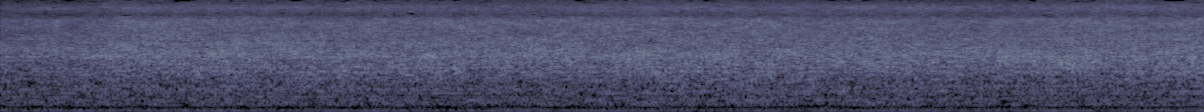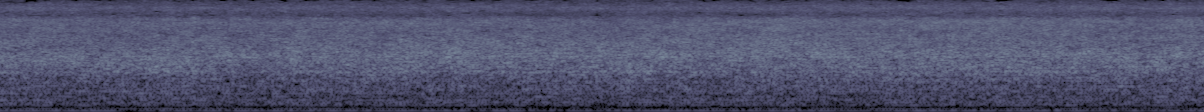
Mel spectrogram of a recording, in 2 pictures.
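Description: Faint, steady hiss of room tone and microphone noise, with no distinct events.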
